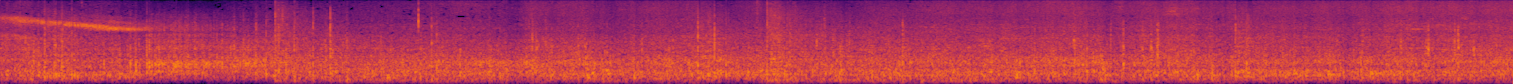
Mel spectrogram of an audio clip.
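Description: Fireworks display heard from a distance: a continuous dense rumble with sharp cracks scattered through. A whistle falls in pitch over the first second and a half.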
